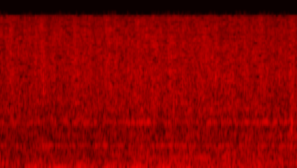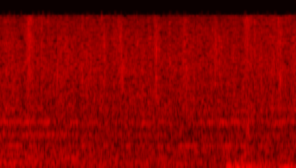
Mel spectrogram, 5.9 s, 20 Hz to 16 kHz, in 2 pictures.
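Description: Steady rain falling in the Alan Wake 2 video game, a continuous dense hiss of drops on surfaces with a low rumble underneath, constant and close, no voices.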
